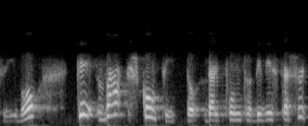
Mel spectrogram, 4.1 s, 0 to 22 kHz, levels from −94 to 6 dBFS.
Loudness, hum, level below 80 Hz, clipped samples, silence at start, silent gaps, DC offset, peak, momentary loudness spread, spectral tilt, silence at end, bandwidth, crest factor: -22 LUFS; none; -68 dBFS; under 0.1%; 0.05 s; none; under 0.1%; -2 dBFS; 7 LU; -7.5 dB/octave; 0.05 s; 3.9 kHz; 20 dB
